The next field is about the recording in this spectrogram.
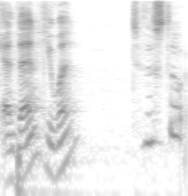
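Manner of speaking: high voice fading away to nothing. Mocking the other speaker's joke delivery back at him, imitate trailing off. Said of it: "You gotta not trail off at the end of your joke".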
